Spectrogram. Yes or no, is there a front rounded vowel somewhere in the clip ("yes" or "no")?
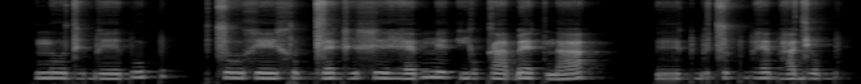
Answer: no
